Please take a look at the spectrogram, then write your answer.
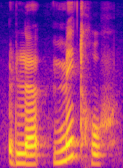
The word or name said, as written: le metro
